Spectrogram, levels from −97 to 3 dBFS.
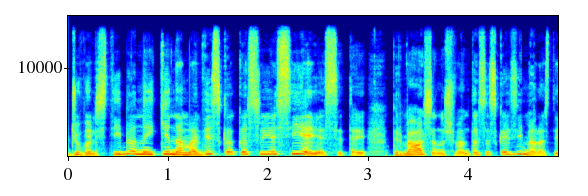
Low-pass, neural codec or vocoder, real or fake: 14.4 kHz; vocoder, 44.1 kHz, 128 mel bands, Pupu-Vocoder; fake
